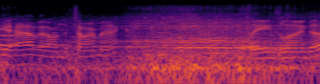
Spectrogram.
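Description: Voices talking in the background over a steady low rumble, with speech heard in the first second and a half and again near the end.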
